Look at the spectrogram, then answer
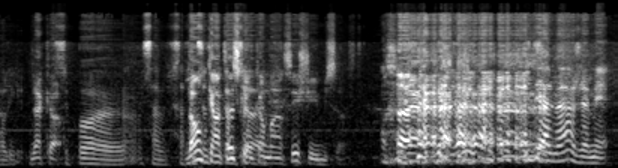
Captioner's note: laughs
